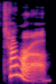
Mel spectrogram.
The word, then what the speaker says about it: Tamara: Tamara walked out and introduced herself as Tamara, which rhymes with camera.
